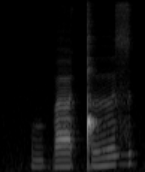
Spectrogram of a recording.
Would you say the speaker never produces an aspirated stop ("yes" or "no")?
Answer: yes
